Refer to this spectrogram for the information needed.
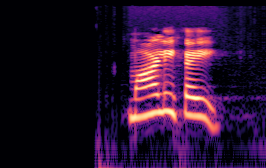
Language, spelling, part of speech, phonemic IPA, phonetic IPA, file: Tamil, மாளிகை, noun, /mɑːɭɪɡɐɪ̯/, [mäːɭɪɡɐɪ̯], Ta-மாளிகை.ogg
- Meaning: 1. palace, mansion 2. temple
